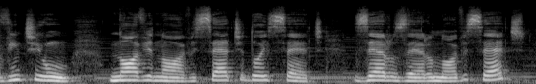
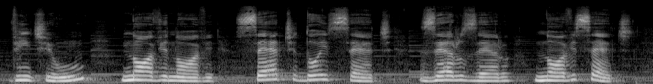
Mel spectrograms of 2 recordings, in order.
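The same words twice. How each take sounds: First: The number is read at normal speed. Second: The number is read slowly and deliberately.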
